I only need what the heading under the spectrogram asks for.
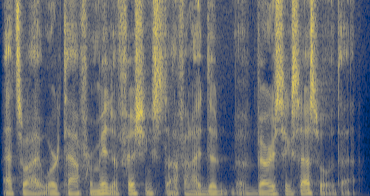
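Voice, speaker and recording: A man in his thirties from New Jersey, telling stories as a podcast guest in a casual, animated and profane way. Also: lowish voice, fast, creaky, breathy edge.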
